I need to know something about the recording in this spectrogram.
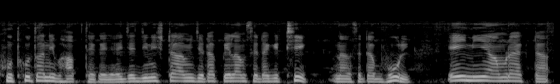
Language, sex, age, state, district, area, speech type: Bengali, male, 18-30, West Bengal, Howrah, urban, spontaneous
